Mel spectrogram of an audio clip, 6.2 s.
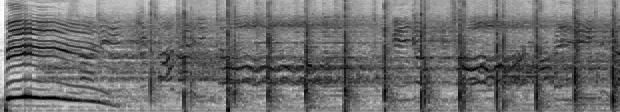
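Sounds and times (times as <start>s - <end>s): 
wavering voices cheering or chanting: 0.0s - 6.1s
steady evenly spaced handclaps: 1.2s - 6.1s.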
